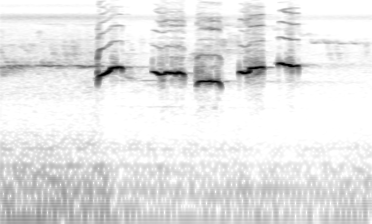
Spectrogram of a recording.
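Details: Wiksar-style orange-headed thrush song for training cage birds to respond: five clear whistled notes, evenly spaced, alternately rising and falling slightly, after a faint steady whistle.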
